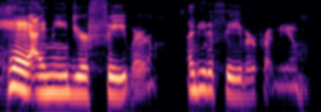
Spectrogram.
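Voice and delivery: ordinary talk, nothing marked

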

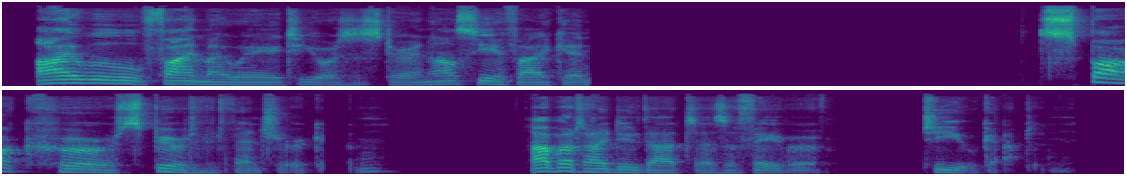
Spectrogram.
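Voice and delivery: courteous, polite, formal, charming put-on character delivery. In a role-play game, speaking in character to the captain: polite formal character voice.

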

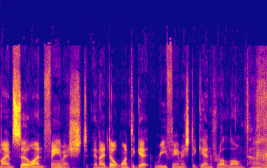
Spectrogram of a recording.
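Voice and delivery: plain

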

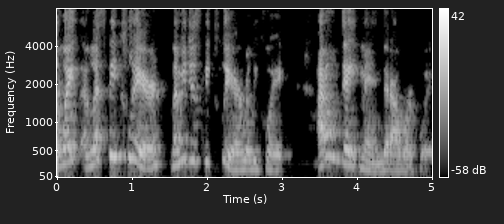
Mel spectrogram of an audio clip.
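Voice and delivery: ordinary delivery

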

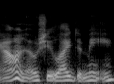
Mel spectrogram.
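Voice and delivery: ordinary talk

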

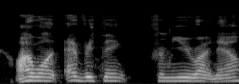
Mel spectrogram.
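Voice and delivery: put-on yelling. Retelling the coach's call above the crowd noise: imitating someone yelling. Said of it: "he kinda looks at me and he just yells".

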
